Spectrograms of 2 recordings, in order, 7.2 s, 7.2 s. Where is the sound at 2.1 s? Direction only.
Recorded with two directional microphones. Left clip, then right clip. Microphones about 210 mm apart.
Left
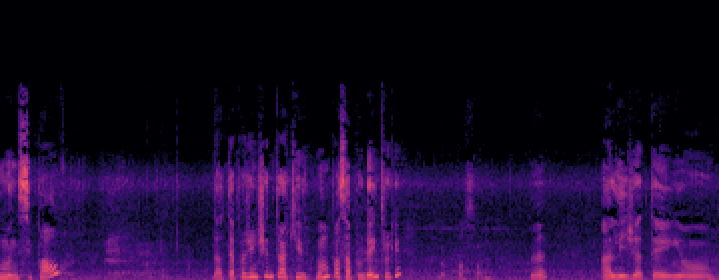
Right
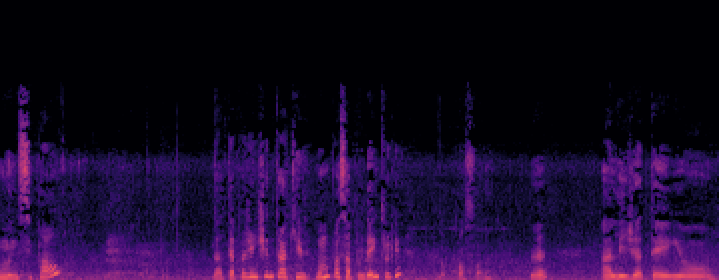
15° left (ahead or behind).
